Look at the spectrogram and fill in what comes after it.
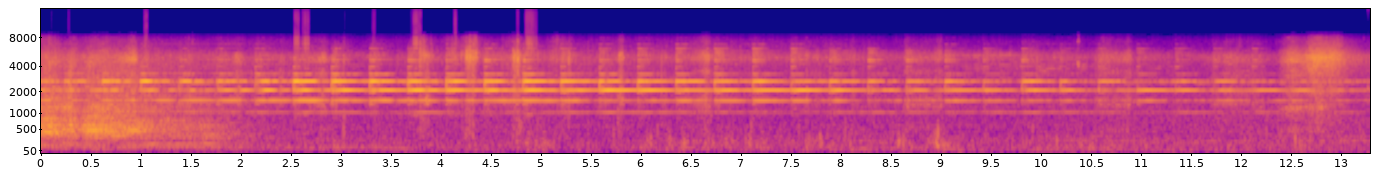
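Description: Freight train of autorack cars passing through a road crossing, wheels clacking at the rail joints. Over it the crossing bell dings steadily, about three times a second. A brief hiss sounds near the end.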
